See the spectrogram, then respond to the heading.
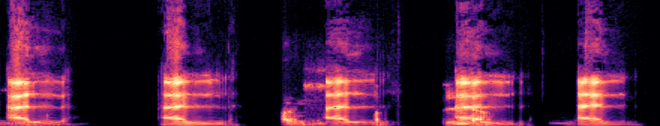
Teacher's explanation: dia dari dalam suaranya mengalir, tetapi tertahan oleh ini ujung lidah, ya, yang naik ke gusi. Jadi kadarnya pertengahan. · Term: sifat tawasud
